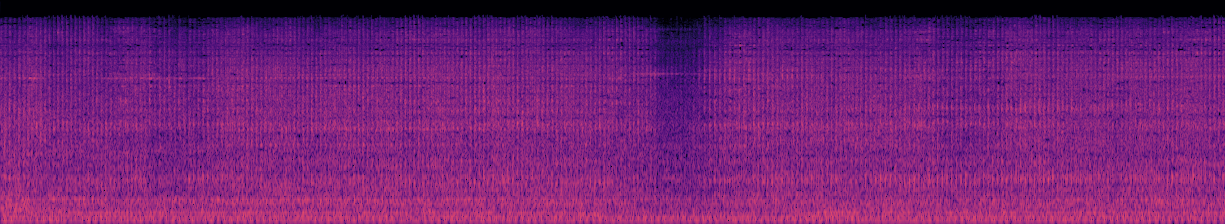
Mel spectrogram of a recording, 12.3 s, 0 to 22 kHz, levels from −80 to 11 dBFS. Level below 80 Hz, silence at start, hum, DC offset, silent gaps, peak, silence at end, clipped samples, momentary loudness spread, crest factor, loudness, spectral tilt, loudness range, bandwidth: -38 dBFS; 0 s; none; under 0.1%; none; -6 dBFS; 0 s; under 0.1%; 3 LU; 18 dB; -23 LUFS; -2.5 dB/octave; 1 LU; 17 kHz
